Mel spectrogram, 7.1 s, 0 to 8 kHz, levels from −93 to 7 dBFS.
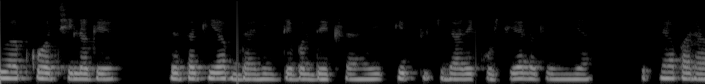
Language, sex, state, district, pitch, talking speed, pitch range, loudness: Hindi, female, Uttar Pradesh, Gorakhpur, 195 Hz, 205 wpm, 185-205 Hz, -42 LUFS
